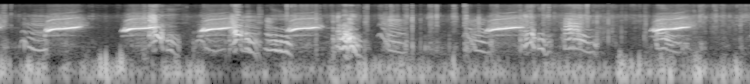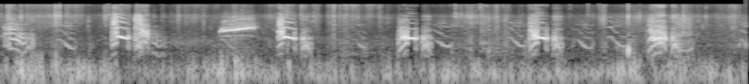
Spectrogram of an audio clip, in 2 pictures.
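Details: Grey francolin fighting, giving a steady run of loud, shrill, rising notes about every half second, then a few shorter, lower notes toward the end, over quiet background hum.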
